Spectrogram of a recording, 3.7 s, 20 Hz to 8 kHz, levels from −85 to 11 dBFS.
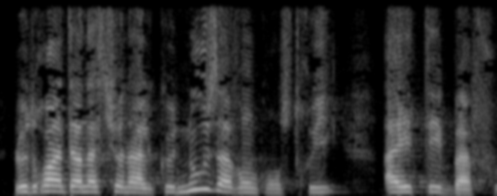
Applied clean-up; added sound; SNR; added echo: none; none; none; none.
